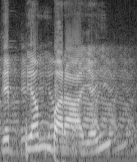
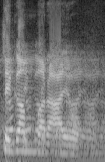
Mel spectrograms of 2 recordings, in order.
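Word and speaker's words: दिव्याम्बरायै: शुद्ध उच्चारण है दिव्यंबरायै च दिगंबरायो, और आदमी जल्दी जल्दी में बोलत है दिगंबरायै च दिगंबरायो, दोनों बार दिगंबर दिगंबर कहता है।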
